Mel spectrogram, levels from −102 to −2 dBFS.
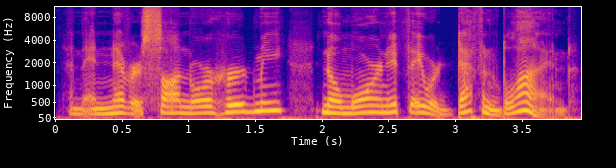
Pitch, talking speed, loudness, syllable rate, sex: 190 Hz, 230 wpm, -17 LUFS, 5.1 syllables/s, female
